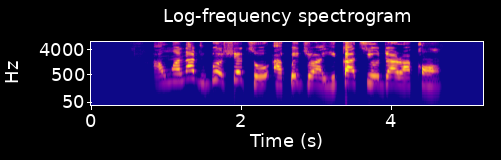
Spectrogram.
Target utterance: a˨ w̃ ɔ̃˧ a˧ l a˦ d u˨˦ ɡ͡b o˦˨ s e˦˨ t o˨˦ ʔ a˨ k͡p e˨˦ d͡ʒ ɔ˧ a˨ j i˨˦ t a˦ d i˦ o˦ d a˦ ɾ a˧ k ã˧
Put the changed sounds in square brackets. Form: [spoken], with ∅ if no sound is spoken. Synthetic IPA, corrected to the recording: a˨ w̃ ɔ̃˧ a˧ l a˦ d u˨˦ ɡ͡b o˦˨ [ʃ] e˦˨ t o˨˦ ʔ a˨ k͡p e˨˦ d͡ʒ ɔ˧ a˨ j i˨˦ [k] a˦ [t] i˦ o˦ d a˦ ɾ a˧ k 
